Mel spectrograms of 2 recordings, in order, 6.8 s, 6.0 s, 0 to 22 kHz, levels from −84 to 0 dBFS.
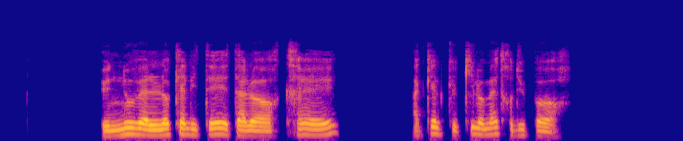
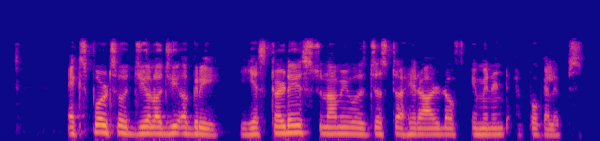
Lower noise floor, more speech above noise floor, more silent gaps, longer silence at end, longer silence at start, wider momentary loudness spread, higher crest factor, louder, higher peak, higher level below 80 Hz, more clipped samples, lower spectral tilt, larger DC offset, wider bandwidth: first, under -90 dBFS vs -68 dBFS; first, over 73 dB vs 39 dB; first, 2.80-2.85 s, 3.40-4.12 s, 5.29-5.34 s vs none; first, 1.2 s vs 0.2 s; first, 1 s vs 0.7 s; about the same, 11 LU vs 11 LU; about the same, 18 dB vs 18 dB; first, -17 LUFS vs -29 LUFS; first, -2 dBFS vs -12 dBFS; about the same, -62 dBFS vs -66 dBFS; neither; first, -7 dB/octave vs -4.5 dB/octave; neither; second, 7.2 kHz vs 8.2 kHz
